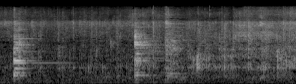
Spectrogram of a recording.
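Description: Chicken pieces tipped into a frying pan of lightly fried ingredients, giving a burst of hot sizzling with a few stirring scrapes and clinks, steady and close, no talking.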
